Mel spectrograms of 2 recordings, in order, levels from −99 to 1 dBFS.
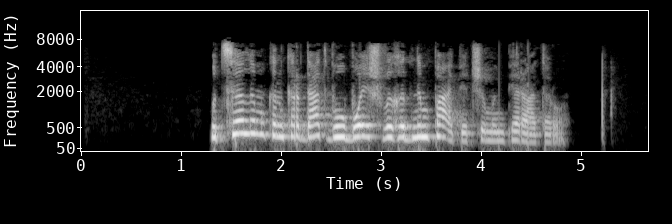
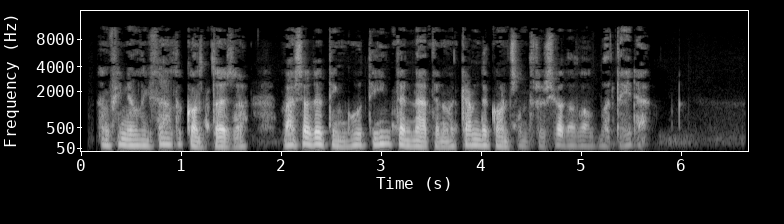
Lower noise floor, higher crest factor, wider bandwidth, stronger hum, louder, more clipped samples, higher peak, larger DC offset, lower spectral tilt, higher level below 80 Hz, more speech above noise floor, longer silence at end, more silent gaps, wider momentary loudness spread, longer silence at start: first, -88 dBFS vs -66 dBFS; second, 16 dB vs 22 dB; second, 7.8 kHz vs 11.5 kHz; neither; first, -16 LUFS vs -26 LUFS; neither; about the same, -2 dBFS vs -4 dBFS; neither; second, -3.5 dB/octave vs -5.5 dB/octave; second, -60 dBFS vs -50 dBFS; first, 73 dB vs 40 dB; second, 0.85 s vs 1 s; neither; about the same, 11 LU vs 13 LU; first, 1.3 s vs 0.2 s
